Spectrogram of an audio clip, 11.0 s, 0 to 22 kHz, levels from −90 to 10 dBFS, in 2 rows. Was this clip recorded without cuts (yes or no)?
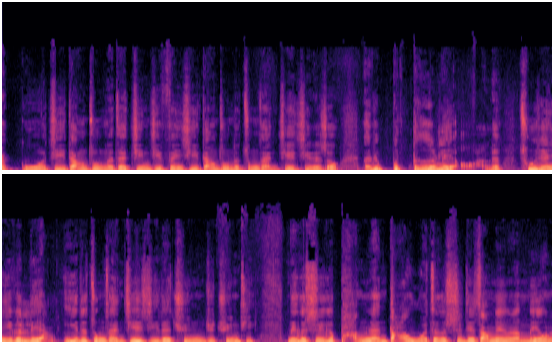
yes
